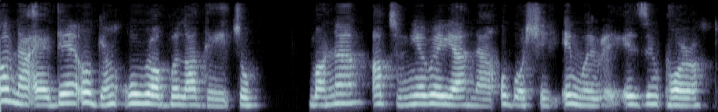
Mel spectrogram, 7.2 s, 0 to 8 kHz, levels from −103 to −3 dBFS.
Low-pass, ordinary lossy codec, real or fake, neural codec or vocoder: 7.2 kHz; none; fake; codec, 16 kHz, 1.1 kbps, Voila-Tokenizer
